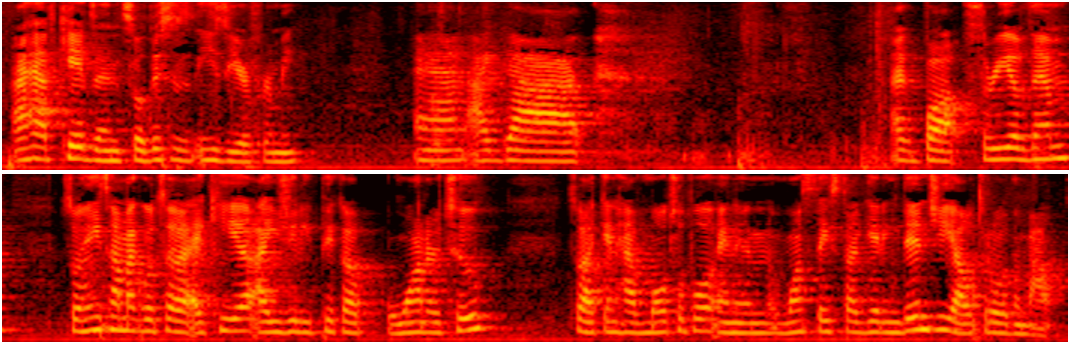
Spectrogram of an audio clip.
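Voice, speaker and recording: A woman's voice: lowish voice, steady tone, normal speed, a little hiss or hum. Chatty woman filming her home, echoey. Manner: chatty, rambling, self-correcting. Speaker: home vlogger. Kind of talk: casual clean-with-me narration. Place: large bright home, kitchen and playroom. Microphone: handheld phone camera.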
